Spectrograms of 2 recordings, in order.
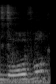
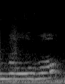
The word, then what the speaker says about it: Louisville: and I am from Louisville Kentucky yes I said Louisville not Louisville not Louisville it's pronounced alright today I'm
